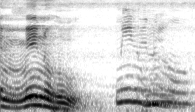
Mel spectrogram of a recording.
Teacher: نون میں ناک میں آواز نہیں لے جائیں گے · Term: اظہار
